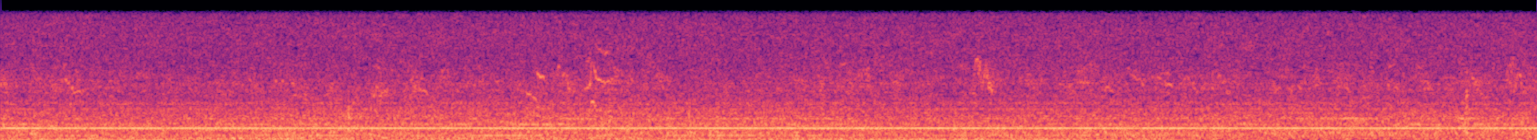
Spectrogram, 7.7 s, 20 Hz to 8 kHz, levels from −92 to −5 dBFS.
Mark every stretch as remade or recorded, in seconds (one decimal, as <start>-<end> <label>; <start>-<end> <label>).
0.0-7.7 recorded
